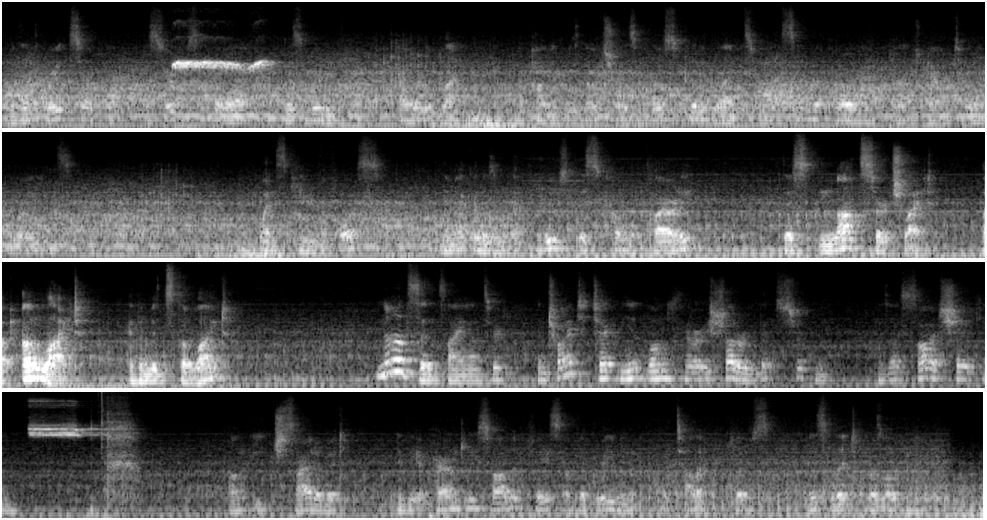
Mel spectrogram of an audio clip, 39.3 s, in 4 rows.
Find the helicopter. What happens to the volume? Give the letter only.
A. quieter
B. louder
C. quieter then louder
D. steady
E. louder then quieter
C.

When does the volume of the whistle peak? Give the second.
2 s.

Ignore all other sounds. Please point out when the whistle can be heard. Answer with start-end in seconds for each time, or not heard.
1.7-2.7, 29.8-30.9.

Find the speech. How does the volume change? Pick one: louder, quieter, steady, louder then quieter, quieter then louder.
louder then quieter.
